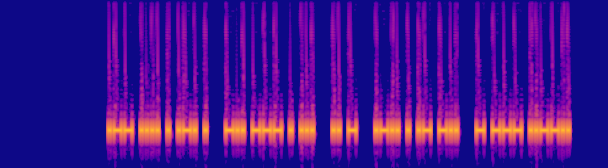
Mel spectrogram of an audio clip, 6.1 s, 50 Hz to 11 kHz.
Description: Morse code, heard as a keyed tone, about 42 wpm, 700 Hz. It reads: WHERE DOES IT LEAD TO?
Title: Sentences from Top 1000 Words - Review Part 2 - 45wpm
